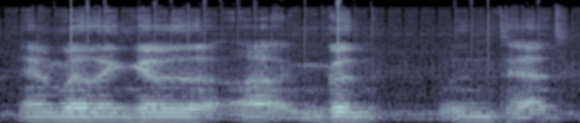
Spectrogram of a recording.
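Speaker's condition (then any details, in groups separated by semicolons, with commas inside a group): ALS; hand onset; uses clicker, lifts and walkers; bulbar speech changes, uses speech generating device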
